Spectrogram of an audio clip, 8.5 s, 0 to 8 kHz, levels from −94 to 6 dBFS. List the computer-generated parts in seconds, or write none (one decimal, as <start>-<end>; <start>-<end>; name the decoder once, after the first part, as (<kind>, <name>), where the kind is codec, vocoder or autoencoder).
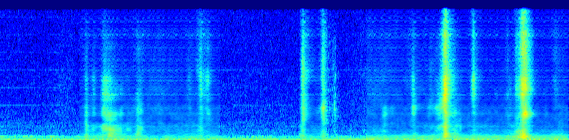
1.2-3.3 (vocoder, Vocos); 4.5-4.9; 5.5-8.5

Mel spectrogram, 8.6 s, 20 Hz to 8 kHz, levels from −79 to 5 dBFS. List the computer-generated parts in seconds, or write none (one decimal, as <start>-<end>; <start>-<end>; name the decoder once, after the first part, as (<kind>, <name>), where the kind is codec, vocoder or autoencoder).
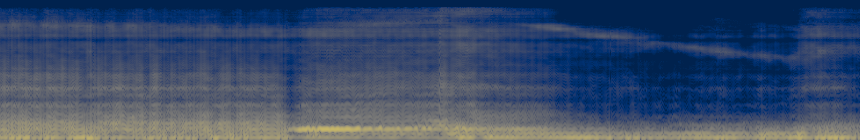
0.0-8.6 (vocoder, Vocos)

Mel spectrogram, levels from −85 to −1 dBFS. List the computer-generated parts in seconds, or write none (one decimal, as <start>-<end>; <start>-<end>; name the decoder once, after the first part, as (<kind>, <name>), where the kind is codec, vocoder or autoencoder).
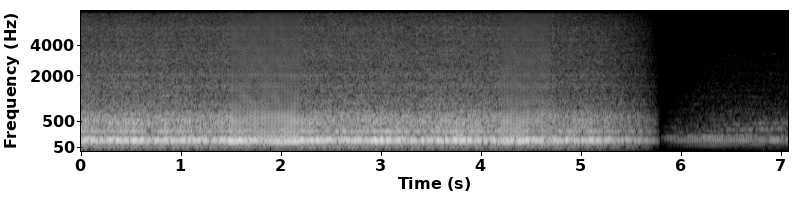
1.5-2.2 (vocoder, Vocos); 4.2-4.7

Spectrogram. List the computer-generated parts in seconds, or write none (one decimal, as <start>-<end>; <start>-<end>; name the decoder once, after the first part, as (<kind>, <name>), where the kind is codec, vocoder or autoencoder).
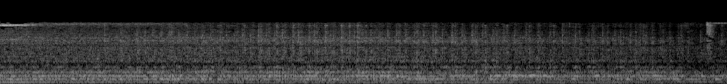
1.7-6.1 (vocoder, Vocos)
